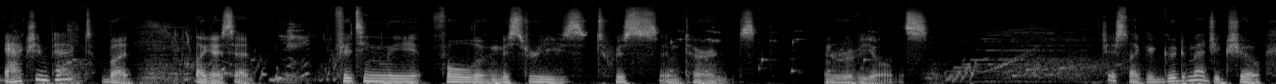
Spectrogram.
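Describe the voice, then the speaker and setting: A woman giving casual, giggly, rambling commentary as she plays through a game's story. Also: rumbling low. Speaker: game streamer reacting to story quest. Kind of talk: casual playthrough commentary, reading on-screen text. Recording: game music faintly behind. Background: video game music.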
